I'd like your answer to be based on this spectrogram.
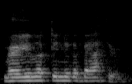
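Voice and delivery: plain reading voice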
